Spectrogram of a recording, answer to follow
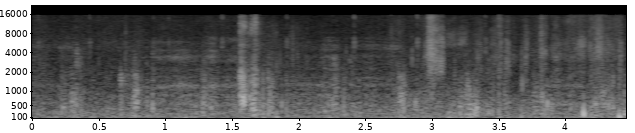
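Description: Footsteps of a person walking on a paved street: a run of soft, short steps over faint street background.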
